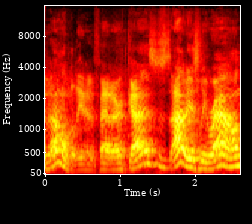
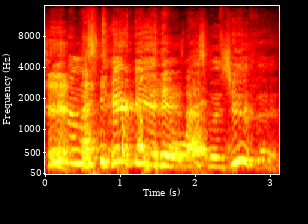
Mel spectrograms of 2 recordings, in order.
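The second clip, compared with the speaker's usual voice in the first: high, slow laughing repeat; 8 semitones higher, 6 dB louder, much slower than usual. Real, not acted. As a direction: laugh while echoing. Mocking laughter.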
